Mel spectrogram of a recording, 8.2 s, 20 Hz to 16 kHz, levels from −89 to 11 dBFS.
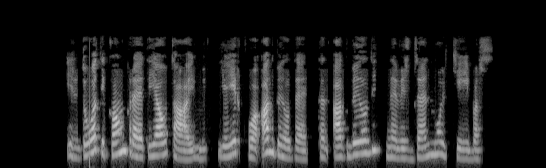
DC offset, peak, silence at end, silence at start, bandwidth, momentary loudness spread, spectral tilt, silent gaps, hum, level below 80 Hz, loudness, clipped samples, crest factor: under 0.1%; 0 dBFS; 0.85 s; 1 s; 8 kHz; 14 LU; -4.5 dB/octave; 4.72-4.77 s; none; -66 dBFS; -20 LUFS; under 0.1%; 22 dB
